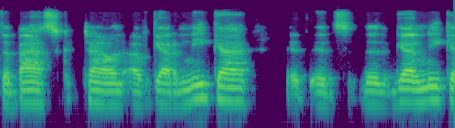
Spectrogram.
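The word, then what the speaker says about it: Gernika: Guernica is the Basque pronunciation and spelling. Otherwise, in Spanish, it's called Guernica, and that's what the rest of the world knows it as Guernica.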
